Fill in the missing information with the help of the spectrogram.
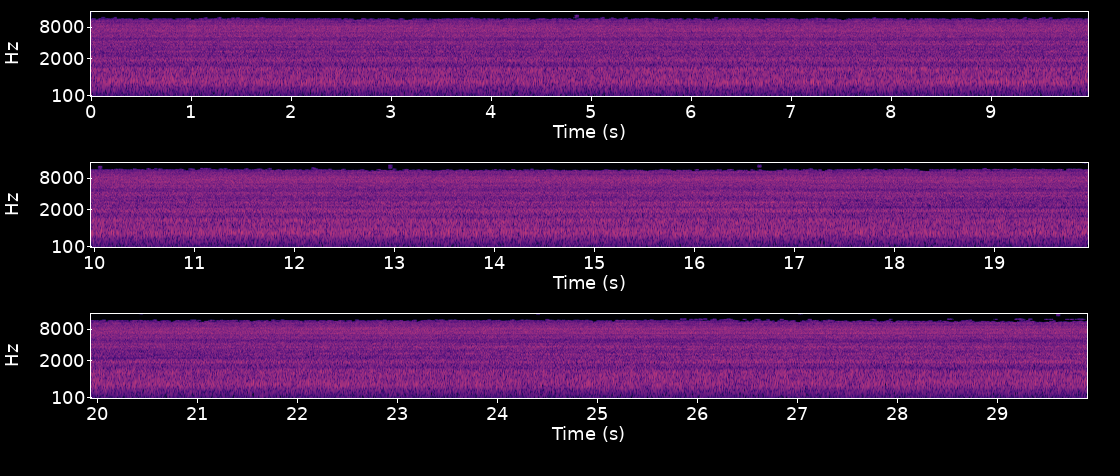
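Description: Handheld heat tool blowing hot air, a steady whirring rush of air that runs unbroken, used to melt and blend colored pencil on canvas.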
